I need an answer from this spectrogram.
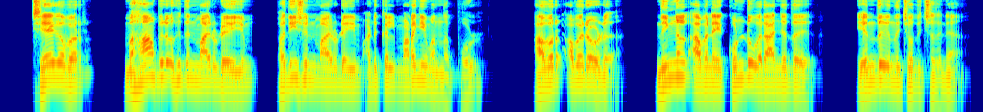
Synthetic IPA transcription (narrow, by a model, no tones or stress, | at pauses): t͡ɕe̞ːɣɐʋɐr | mɐɦaːbuɾo̞ːɦiðɐnmaːɾuɽe̞jum | pɐɾiːɕ̬ɐnmaːɾuɽe̞jumʔɐ̰ɽukːɐlmɐɽɐŋːiʋɐnːɐpːo̞ːɭ | ɐʋɐrɐʋɐɾo̞ːɽɨ̰ | niŋːɐɭʔɐʋɐne̞ko̞ɳɖuʋɐɾaːɲːɐðɨ | e̞nd̪ɨe̞nːɨt͡ɕo̞ːd̪it͡ɕːɐðinɨ̰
